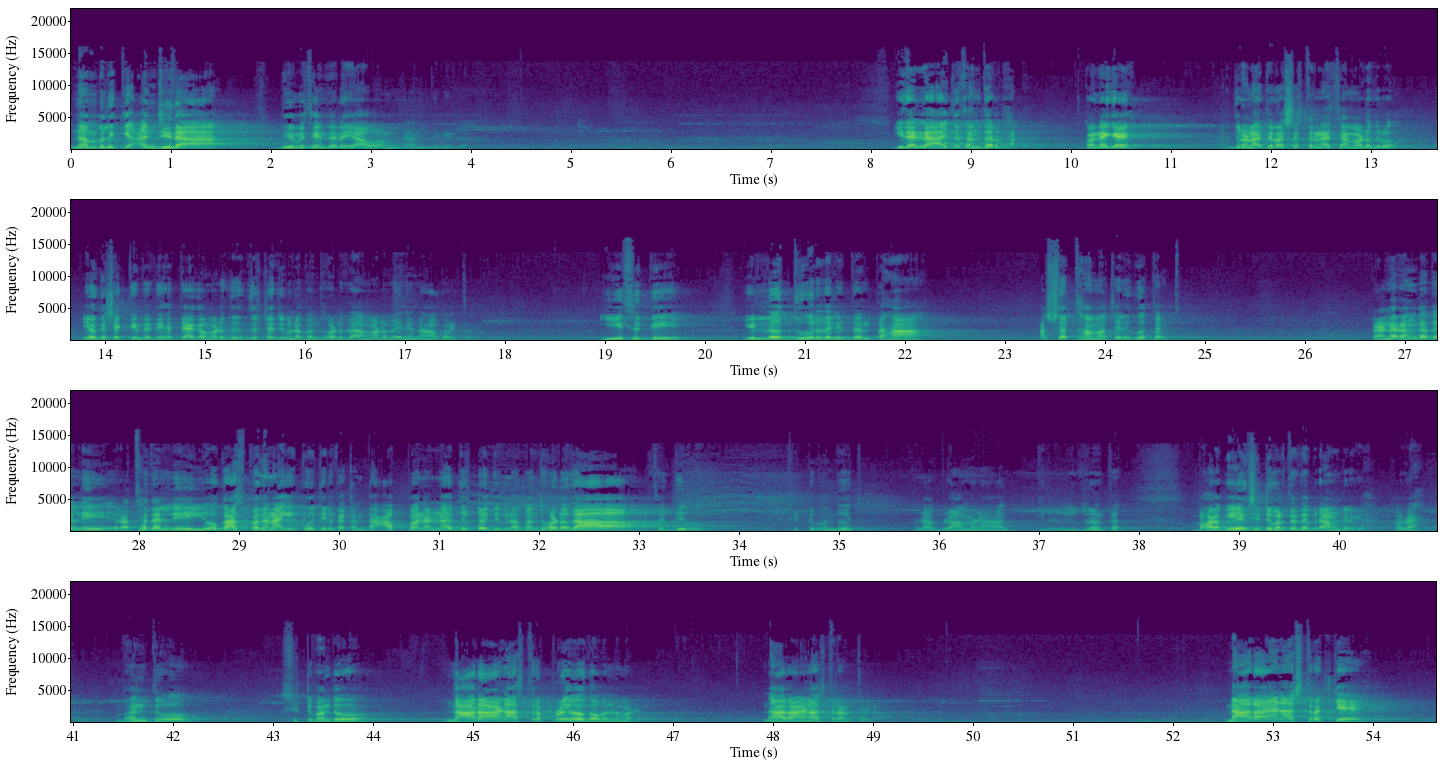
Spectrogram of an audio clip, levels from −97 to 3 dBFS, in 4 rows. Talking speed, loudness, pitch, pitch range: 65 wpm, -25 LUFS, 150 Hz, 125-170 Hz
